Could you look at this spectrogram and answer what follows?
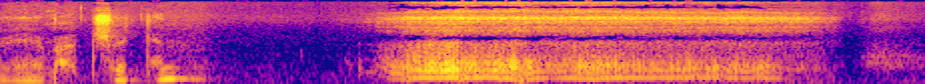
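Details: Pug dog snoring loudly while owner tries to wake it: a long buzzing rattling snore after brief soft talk nearby.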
